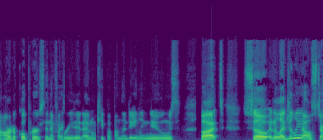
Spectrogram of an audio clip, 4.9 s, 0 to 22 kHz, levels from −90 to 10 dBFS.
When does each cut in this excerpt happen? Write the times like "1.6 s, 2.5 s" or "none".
1.0 s, 1.4 s, 2.9 s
